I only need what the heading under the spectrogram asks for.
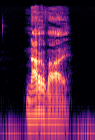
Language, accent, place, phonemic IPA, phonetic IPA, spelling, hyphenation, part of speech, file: German, Germany, Berlin, /ˈnarva(ː)l/, [ˈnaɐ̯va(ː)l], Narwal, Nar‧wal, noun, De-Narwal.ogg
- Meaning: narwhal (Arctic cetacean)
